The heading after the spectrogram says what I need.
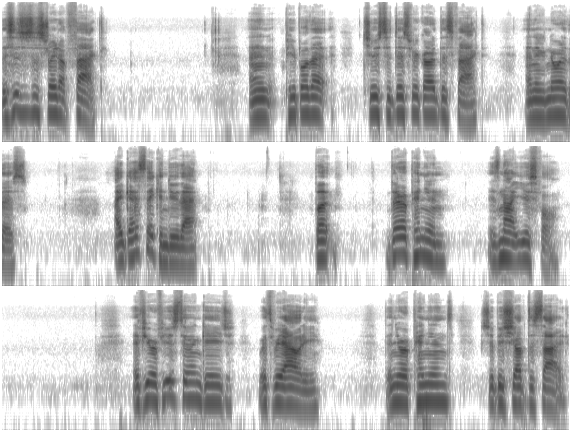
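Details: Adult man with cerebral palsy who describes great limitations and reports feeling unwell; dysarthria (cerebral palsy).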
